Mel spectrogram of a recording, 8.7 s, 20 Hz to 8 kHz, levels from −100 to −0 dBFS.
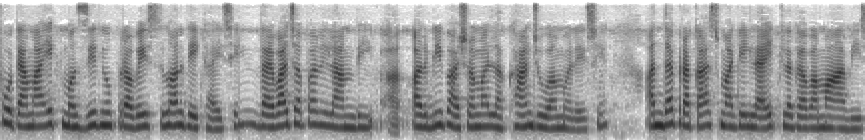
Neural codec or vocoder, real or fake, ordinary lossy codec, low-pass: codec, 24 kHz, 0.9 kbps, WavTokenizer, medium speech release version 1; fake; none; 7.2 kHz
